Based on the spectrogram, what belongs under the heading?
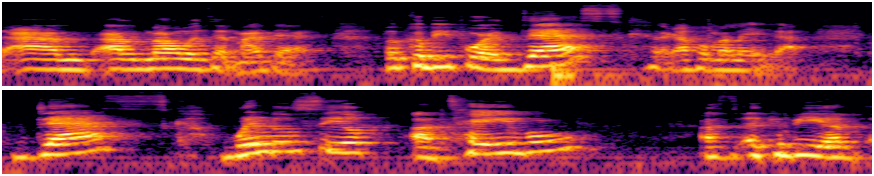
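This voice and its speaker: A middle-aged woman running a live auction as a reseller, chatting playfully and talking straight to her viewers. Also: mid-range voice. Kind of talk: casual live-selling chat. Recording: echoey room.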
